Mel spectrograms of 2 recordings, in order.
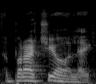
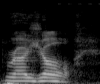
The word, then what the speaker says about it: braciole: cuz I'm domestically useless is braciole which so many people call brajole. And again, I get it. Um easier to say, lazier on the lips.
